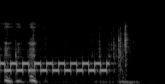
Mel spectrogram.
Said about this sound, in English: Unexpected phone call.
